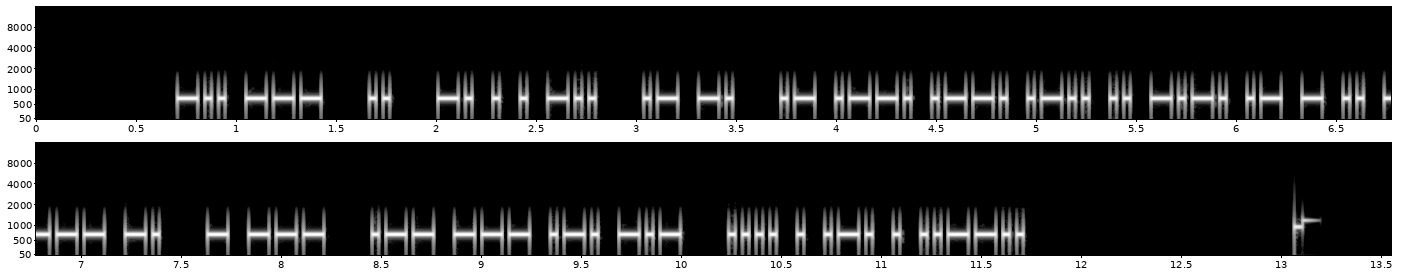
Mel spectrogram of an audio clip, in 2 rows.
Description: Morse code, heard as a keyed tone, about 34 wpm, 700 Hz. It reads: DO I NEED AN APPLICATION TO WORK HERE?
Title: Sentences from Top 1200 Words 35wpm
